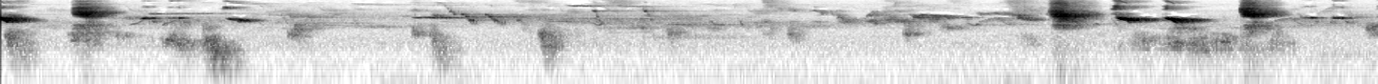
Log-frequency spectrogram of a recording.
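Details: Black drongo song: loud mixed harsh bursts, metallic ringing notes and rasps, a quieter stretch of faint whistles in the middle, then loud repeated bursts near the end.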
